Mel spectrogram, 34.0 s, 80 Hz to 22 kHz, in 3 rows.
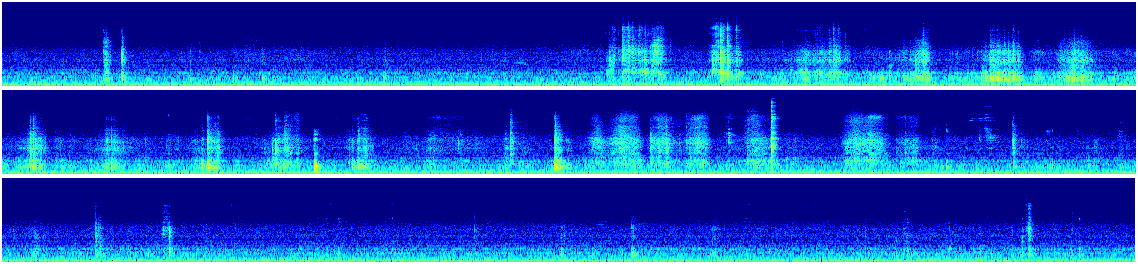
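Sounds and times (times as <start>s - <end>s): crunchy chewing: 5.3s - 24.8s, 28.1s - 33.6s.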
